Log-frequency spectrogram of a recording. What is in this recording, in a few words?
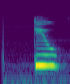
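"Diu", Chinese syllable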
